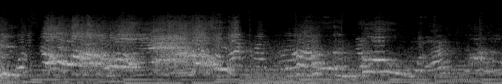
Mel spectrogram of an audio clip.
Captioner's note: screaming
